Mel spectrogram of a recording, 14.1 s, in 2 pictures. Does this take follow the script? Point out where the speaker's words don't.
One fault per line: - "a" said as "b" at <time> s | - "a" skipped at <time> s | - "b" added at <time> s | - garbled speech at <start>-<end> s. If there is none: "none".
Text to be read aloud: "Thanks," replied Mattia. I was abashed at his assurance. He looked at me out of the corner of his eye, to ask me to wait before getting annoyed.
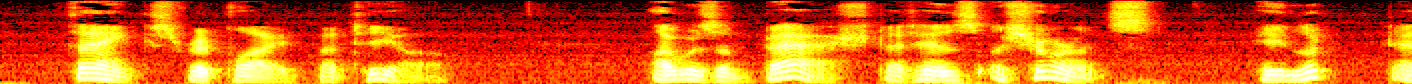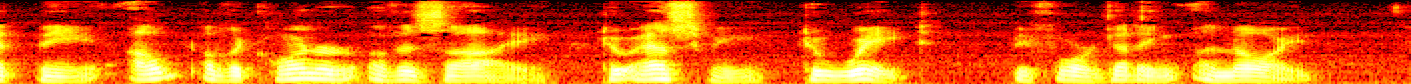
none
